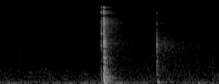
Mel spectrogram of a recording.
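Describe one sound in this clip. A bow string snaps sharply as an arrow is released.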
